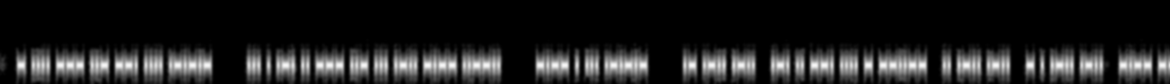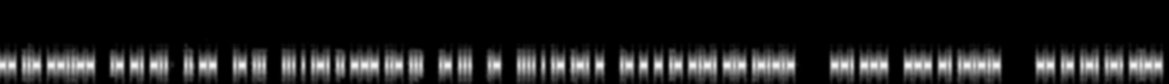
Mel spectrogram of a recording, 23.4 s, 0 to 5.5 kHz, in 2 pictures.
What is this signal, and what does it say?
Morse code, heard as a keyed tone, about 50 wpm, 600 Hz. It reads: THOUGH. SERIOUSLY? YES. ALL RIGHT, ILL TELL YOU, AND IM AS SERIOUS AS A HEART ATTACK. GO ON. MARRY
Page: Never 49wpm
